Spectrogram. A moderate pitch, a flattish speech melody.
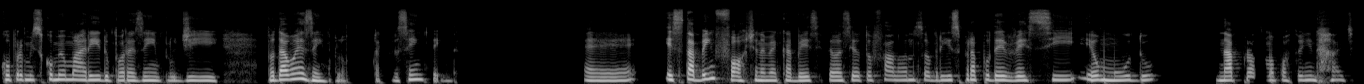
No: high, 195 Hz; narrow, 2.2 semitones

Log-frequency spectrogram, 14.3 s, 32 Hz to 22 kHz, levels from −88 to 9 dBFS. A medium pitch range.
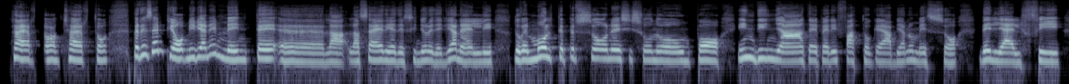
Yes: average, 3.5 semitones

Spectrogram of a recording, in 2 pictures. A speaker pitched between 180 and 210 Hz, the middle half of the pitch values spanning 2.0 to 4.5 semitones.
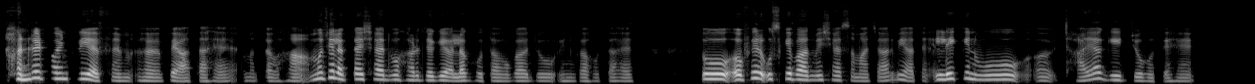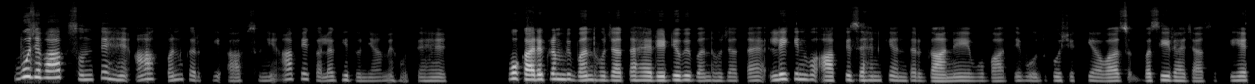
No: medium, 185 Hz; average, 4.9 semitones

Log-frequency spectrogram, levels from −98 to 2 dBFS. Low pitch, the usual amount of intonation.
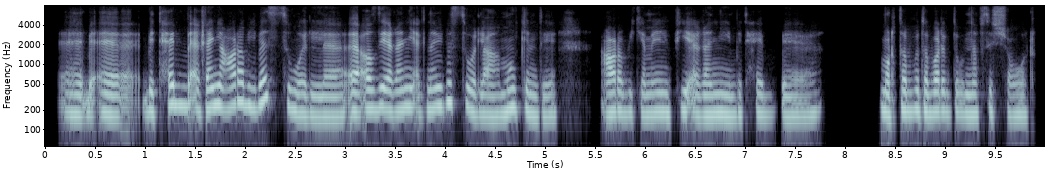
No: medium, 185 Hz; average, 3.3 semitones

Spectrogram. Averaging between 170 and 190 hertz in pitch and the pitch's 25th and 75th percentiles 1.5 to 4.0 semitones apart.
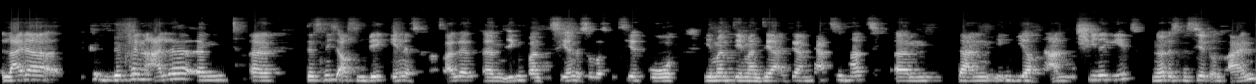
Yes: medium, 185 Hz; narrow, 2.4 semitones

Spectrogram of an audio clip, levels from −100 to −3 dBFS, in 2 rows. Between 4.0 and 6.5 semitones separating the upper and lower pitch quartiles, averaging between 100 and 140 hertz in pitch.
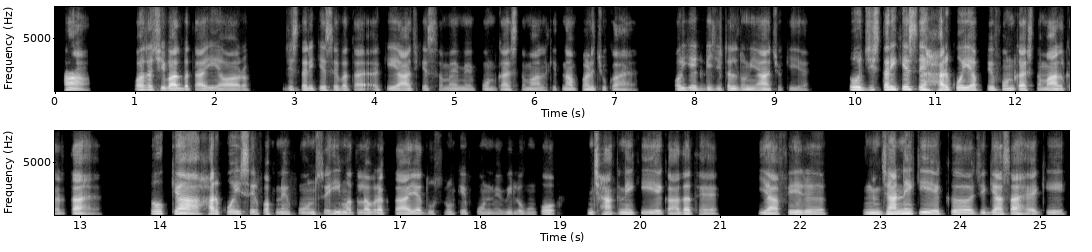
Yes: average, 4.3 semitones; low, 135 Hz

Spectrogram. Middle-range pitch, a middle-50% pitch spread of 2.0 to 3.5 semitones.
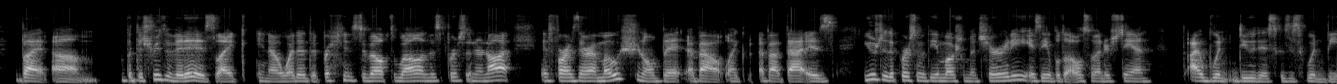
Yes: medium, 155 Hz; average, 2.9 semitones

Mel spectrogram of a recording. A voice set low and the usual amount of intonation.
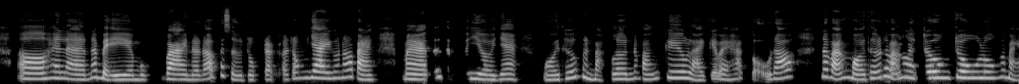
No: very high, 255 Hz; average, 4.7 semitones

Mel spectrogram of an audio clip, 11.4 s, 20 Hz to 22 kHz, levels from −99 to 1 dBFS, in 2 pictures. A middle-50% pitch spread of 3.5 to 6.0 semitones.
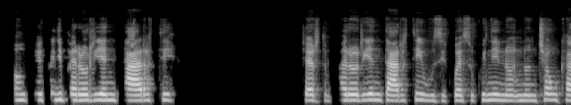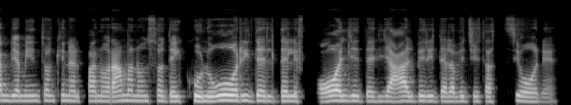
No: narrow, 2.5 semitones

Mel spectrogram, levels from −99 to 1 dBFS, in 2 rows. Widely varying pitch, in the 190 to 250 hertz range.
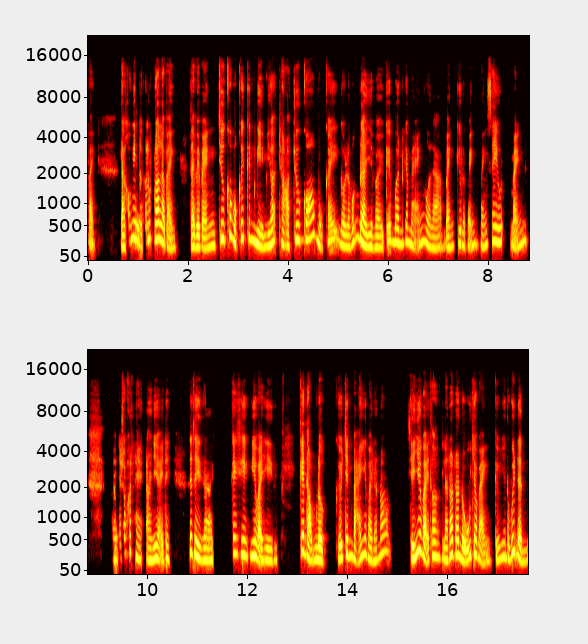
Yes: wide, 6.3 semitones; high, 210 Hz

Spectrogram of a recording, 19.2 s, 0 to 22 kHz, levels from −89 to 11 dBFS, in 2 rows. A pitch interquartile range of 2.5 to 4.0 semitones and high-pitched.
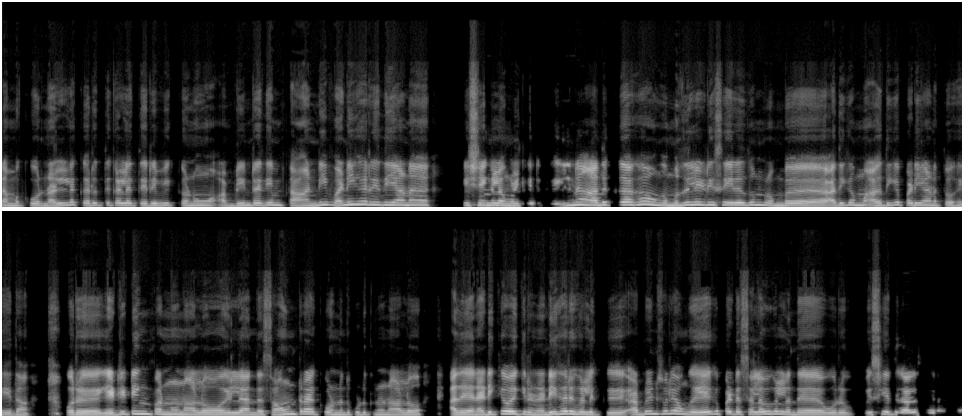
Yes: average, 3.3 semitones; high, 235 Hz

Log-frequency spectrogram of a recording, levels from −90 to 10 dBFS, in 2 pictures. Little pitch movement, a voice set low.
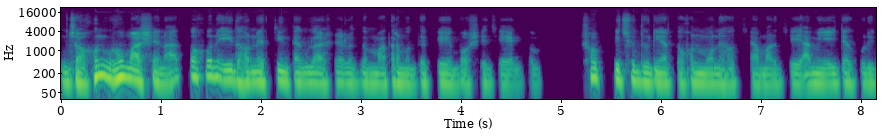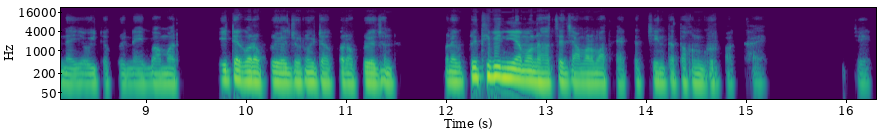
Yes: narrow, 2.2 semitones; low, 100 Hz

